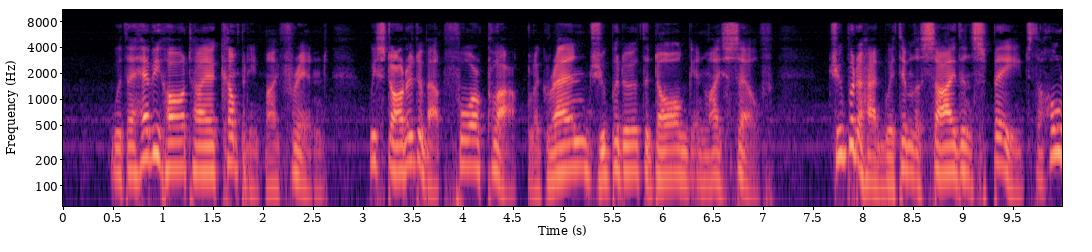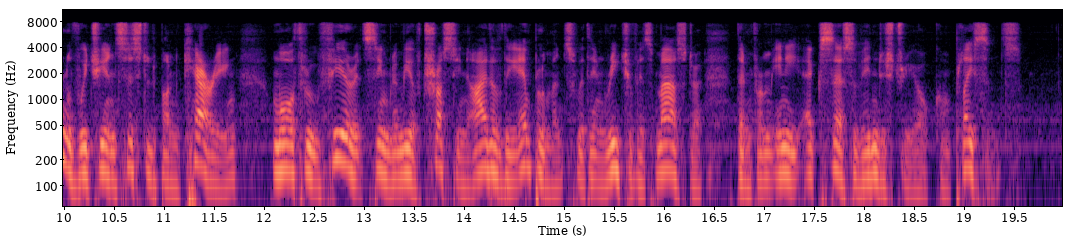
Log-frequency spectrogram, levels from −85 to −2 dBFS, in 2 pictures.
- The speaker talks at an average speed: Yes, average, 175 wpm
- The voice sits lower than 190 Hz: Yes, low, 135 Hz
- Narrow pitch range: No, average, 4.5 semitones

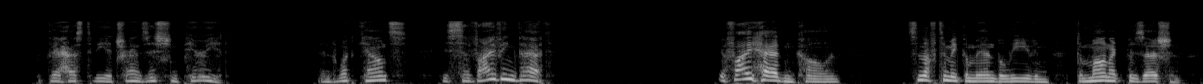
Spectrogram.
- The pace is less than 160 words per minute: Yes, average, 140 wpm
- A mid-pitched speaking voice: Yes, medium, 150 Hz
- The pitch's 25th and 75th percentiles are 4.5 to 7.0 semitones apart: Yes, average, 4.8 semitones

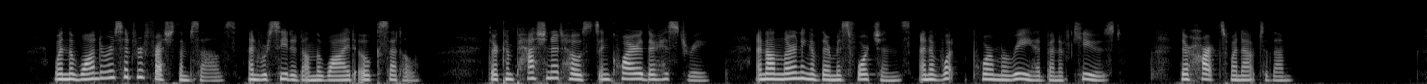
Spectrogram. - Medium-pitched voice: No, high, 225 Hz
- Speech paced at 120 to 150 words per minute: No, average, 170 wpm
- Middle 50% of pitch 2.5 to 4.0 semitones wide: Yes, average, 3.4 semitones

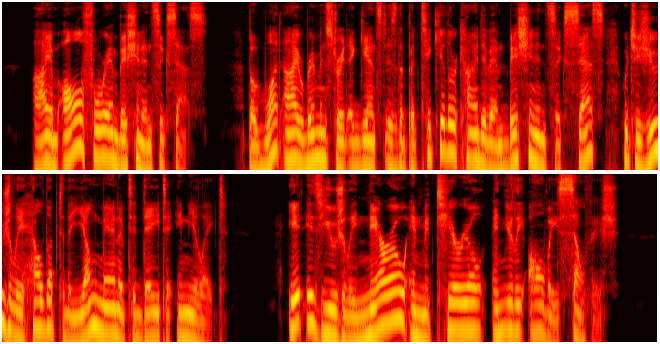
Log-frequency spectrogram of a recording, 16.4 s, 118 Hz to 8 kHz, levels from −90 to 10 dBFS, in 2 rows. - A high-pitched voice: No, low, 135 Hz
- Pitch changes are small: No, average, 4.7 semitones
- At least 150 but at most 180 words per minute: Yes, average, 160 wpm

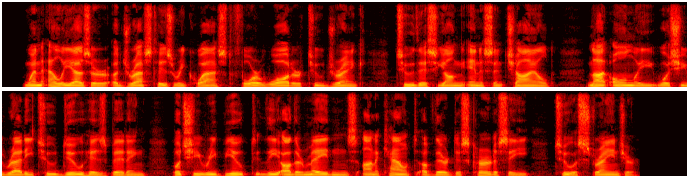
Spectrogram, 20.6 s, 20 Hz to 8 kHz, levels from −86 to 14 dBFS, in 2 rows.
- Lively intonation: No, narrow, 2.5 semitones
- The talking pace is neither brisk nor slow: No, slow, 110 wpm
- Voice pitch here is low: Yes, low, 105 Hz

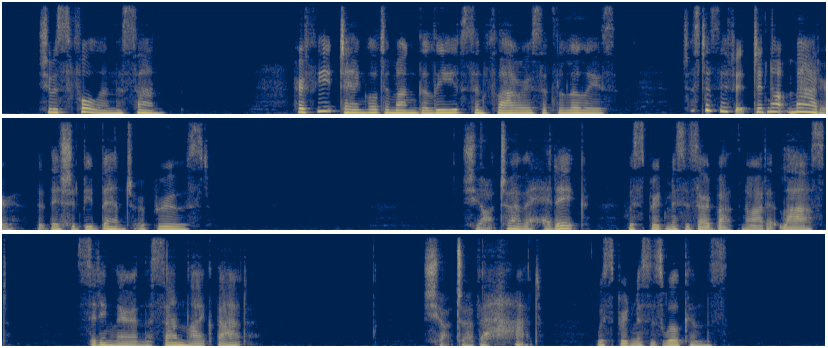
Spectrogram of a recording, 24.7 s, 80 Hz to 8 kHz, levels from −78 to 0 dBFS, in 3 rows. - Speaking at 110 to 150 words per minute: Yes, average, 140 wpm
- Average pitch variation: Yes, average, 4.0 semitones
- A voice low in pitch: No, medium, 175 Hz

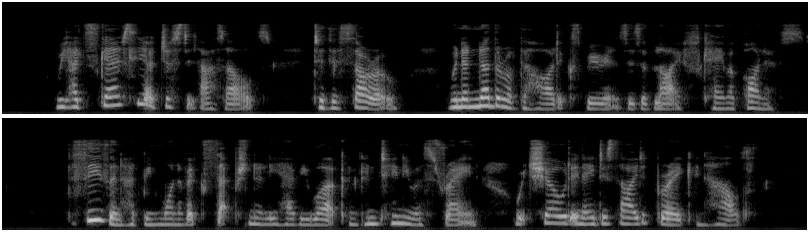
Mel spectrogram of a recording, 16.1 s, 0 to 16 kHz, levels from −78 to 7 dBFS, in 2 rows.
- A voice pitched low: No, high, 205 Hz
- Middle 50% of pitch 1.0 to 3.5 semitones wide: No, average, 4.2 semitones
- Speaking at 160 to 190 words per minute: No, average, 145 wpm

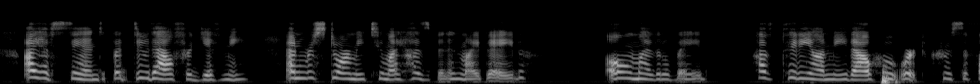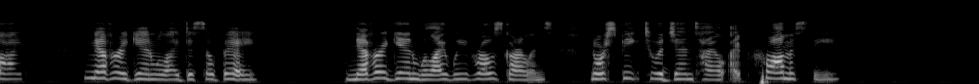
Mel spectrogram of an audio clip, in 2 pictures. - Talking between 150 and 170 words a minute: Yes, average, 155 wpm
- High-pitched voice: Yes, high, 240 Hz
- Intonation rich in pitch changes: No, average, 3.2 semitones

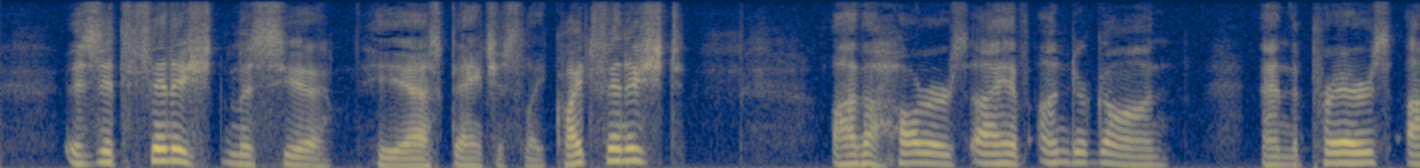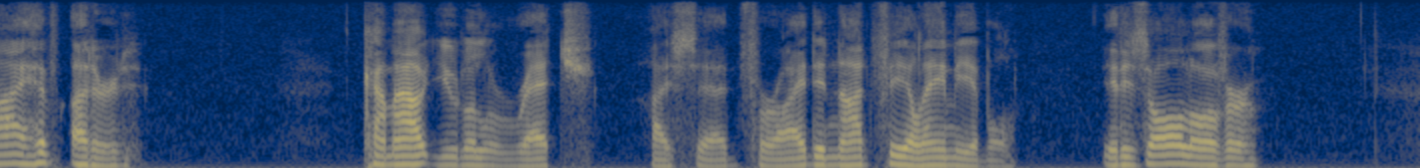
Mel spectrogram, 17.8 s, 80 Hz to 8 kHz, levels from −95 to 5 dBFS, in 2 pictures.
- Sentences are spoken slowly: Yes, slow, 130 wpm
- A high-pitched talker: No, medium, 140 Hz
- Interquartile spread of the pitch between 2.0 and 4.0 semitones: No, average, 4.7 semitones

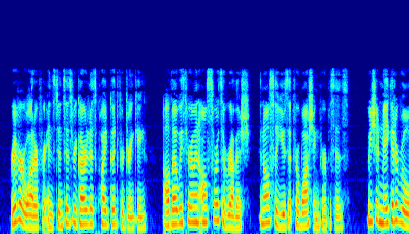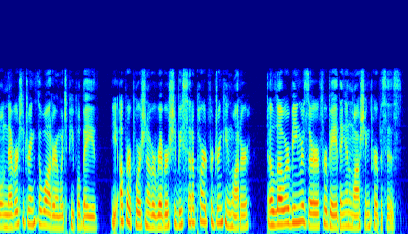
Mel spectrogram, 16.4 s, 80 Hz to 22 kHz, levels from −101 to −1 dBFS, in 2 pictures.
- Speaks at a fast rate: Yes, fast, 235 wpm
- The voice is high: Yes, high, 195 Hz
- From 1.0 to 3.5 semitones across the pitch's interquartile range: No, average, 4.4 semitones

